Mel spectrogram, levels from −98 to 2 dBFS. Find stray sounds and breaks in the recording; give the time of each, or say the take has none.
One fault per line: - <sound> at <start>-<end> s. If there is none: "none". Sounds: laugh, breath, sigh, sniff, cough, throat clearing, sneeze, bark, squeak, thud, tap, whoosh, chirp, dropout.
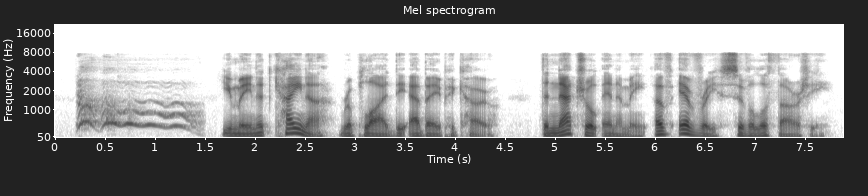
- bark at 0.2-1.5 s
